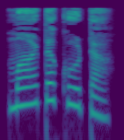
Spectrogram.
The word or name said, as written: ಮಡಿಕಟ್ಟು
